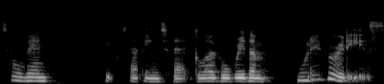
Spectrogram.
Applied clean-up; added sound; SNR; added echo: neural mask model DeepFilterNet 3.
